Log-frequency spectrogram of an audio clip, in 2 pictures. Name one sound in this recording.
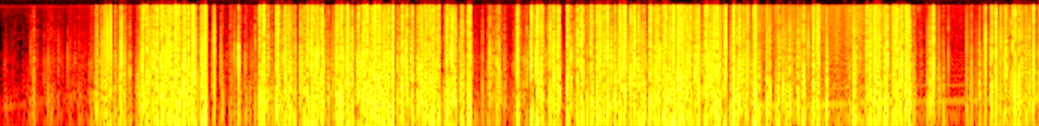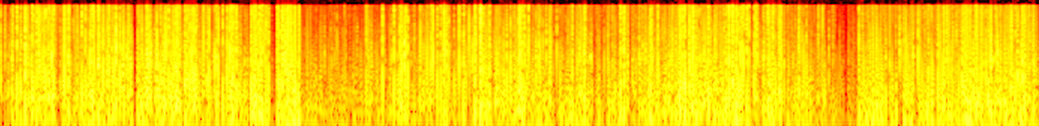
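A small hatchback's engine revs hard, heard from inside the cabin.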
